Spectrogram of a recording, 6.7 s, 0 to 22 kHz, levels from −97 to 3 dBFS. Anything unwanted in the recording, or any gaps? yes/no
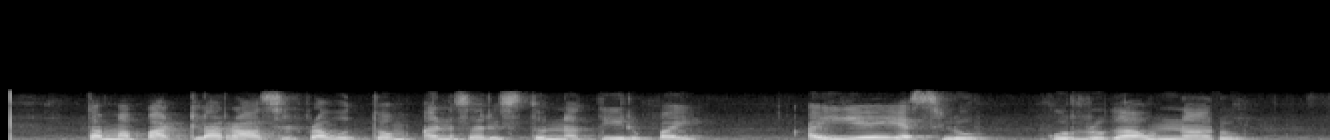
yes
